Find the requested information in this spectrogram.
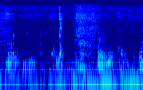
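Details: Gaia, a long-haired tabby pregnant with many kittens, rests indoors while her kittens move actively inside her. She gives a soft, low, steadily pulsing purr with a few faint taps and brief rustles.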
